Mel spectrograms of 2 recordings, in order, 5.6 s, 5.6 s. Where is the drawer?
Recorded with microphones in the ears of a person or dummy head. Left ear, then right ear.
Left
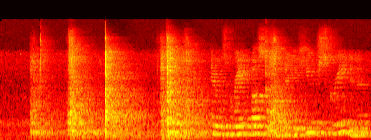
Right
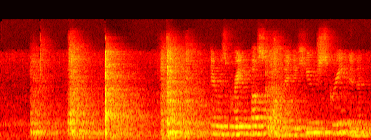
10° left (ahead or behind), 1.0 m.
